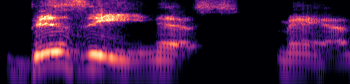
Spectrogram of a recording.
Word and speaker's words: businessman: He was a businessman, pronounced busyness man.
